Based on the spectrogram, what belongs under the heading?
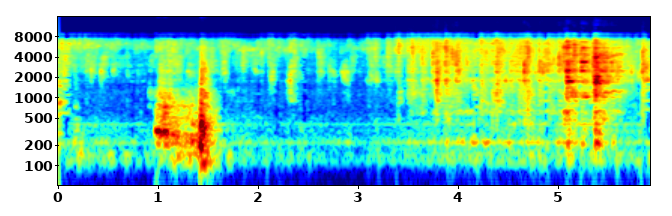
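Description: Fish cakes frying in oil in a skillet, a steady crackling sizzle that gets louder toward the end. A short handling noise about a second in.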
